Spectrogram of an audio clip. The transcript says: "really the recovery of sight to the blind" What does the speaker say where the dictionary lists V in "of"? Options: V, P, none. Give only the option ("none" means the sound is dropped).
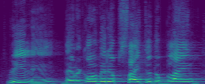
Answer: P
